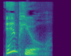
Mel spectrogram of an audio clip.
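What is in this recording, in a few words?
"ampul", British English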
